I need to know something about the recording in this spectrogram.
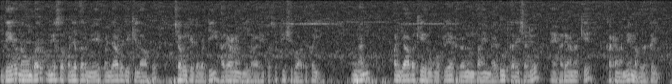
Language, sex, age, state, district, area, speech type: Sindhi, male, 60+, Maharashtra, Thane, urban, read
